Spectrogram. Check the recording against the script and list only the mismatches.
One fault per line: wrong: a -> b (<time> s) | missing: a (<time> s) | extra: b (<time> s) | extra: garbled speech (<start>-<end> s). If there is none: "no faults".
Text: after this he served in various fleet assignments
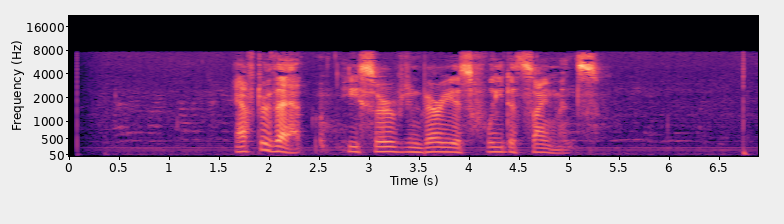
wrong: this -> that (2.0 s)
